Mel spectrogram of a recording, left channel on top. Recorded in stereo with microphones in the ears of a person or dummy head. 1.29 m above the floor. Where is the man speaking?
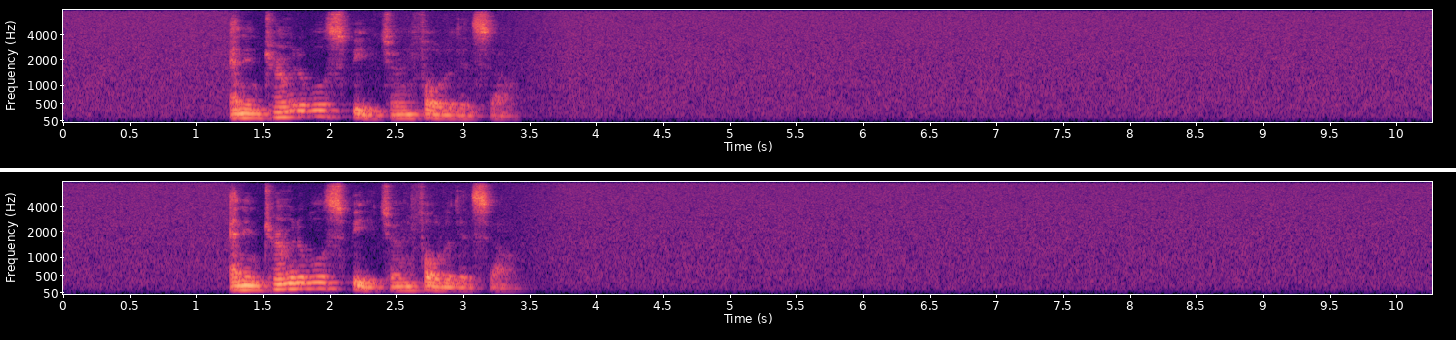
30° right (ahead or behind), 0.8 m.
